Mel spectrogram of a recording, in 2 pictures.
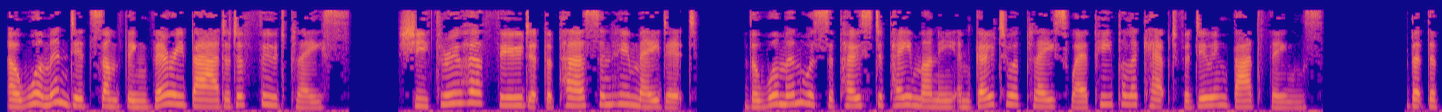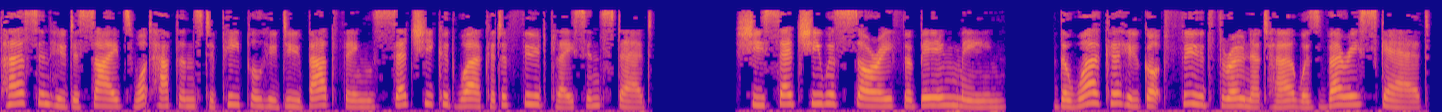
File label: English Beginner SLOW Reading; Woman Throws Food Gets Second Chance at Work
